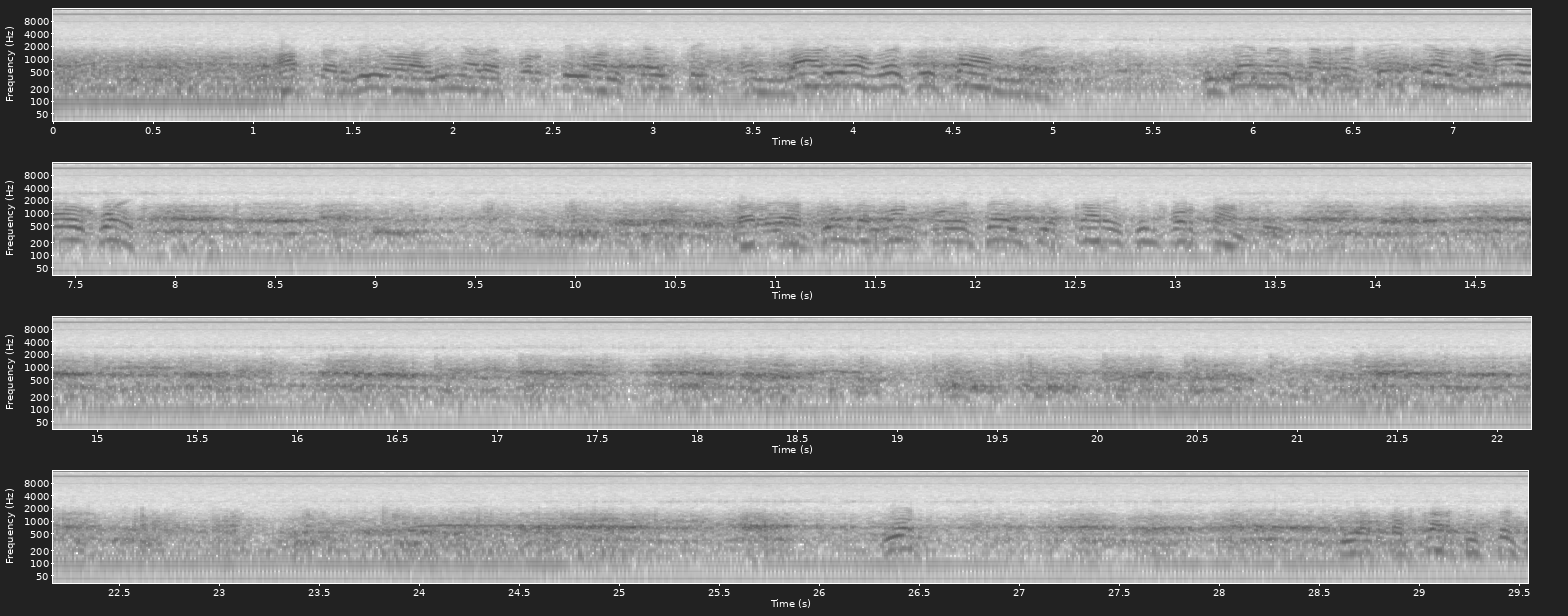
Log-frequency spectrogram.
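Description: A large stadium crowd chants and roars throughout.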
